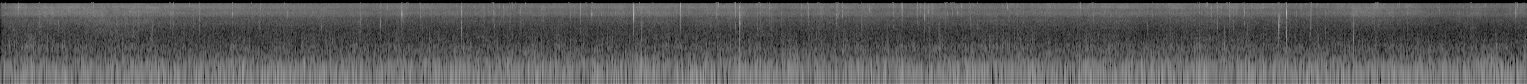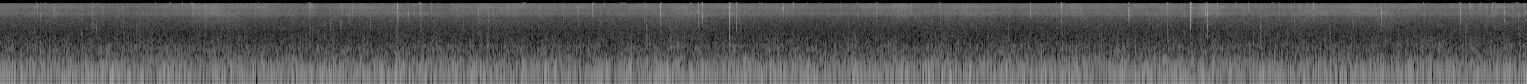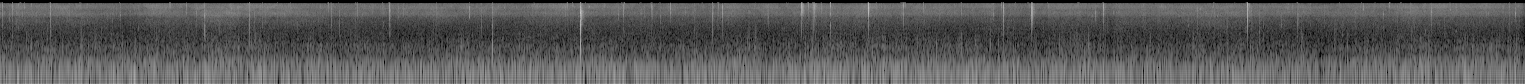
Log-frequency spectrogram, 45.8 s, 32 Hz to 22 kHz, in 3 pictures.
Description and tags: campfire in the open field 3
ambience, burn, burning, firewood, hiss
